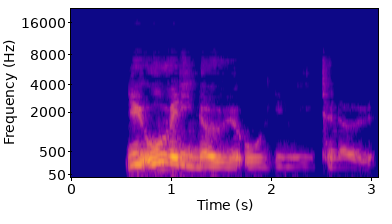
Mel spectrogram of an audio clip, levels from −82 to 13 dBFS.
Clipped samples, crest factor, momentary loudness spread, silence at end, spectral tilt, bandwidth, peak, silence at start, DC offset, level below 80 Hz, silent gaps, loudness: under 0.1%; 18 dB; 23 LU; 0.2 s; -7.5 dB/octave; 7.2 kHz; -4 dBFS; 0.55 s; under 0.1%; -68 dBFS; 2.46-2.51 s; -18 LUFS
